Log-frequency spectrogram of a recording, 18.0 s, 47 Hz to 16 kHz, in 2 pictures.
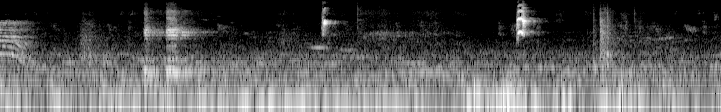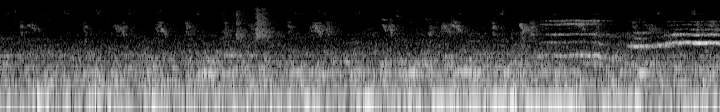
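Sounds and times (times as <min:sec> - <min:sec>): birds chirping: 0:00.0 - 0:07.2, 0:07.8 - 0:18.0.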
